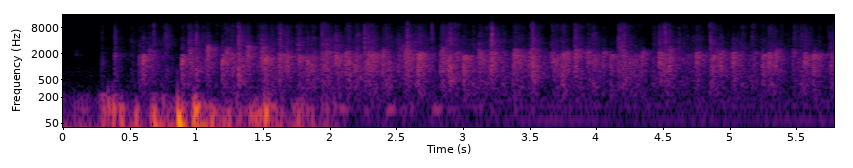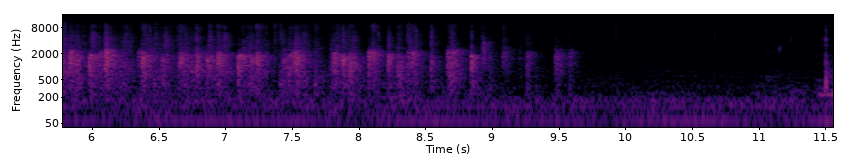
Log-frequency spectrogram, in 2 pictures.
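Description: An audience applauds with steady, dense clapping for about nine seconds, then the sound thins out and fades into near silence. No one speaks over it.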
